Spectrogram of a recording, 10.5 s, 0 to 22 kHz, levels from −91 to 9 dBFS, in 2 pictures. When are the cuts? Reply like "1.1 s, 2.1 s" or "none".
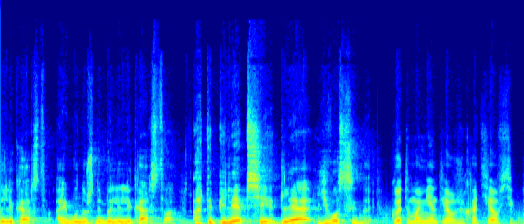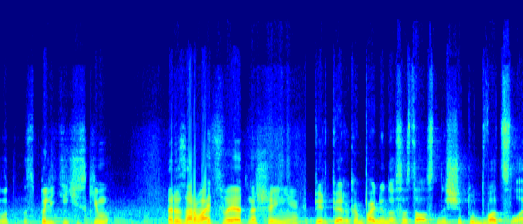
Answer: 1.9 s, 3.7 s, 8.2 s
